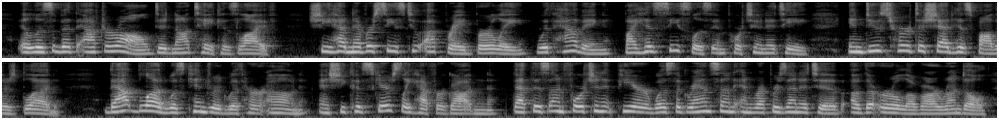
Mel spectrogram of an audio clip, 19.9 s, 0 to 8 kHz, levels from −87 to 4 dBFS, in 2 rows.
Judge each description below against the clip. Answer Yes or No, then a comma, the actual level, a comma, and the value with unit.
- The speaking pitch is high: Yes, high, 205 Hz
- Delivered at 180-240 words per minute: No, average, 170 wpm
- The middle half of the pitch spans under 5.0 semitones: No, wide, 5.5 semitones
